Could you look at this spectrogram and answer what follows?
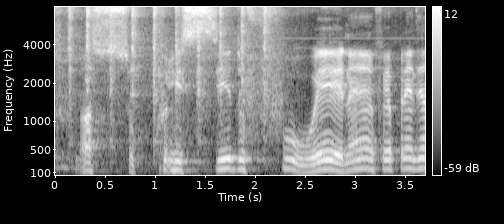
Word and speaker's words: fouet: Para mim chamava era fouille, mas não tem nada de fouille. Fouet, agora eu aprendi. O pessoal aí nos comentários aí que me falou que se pronuncia dessa forma.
